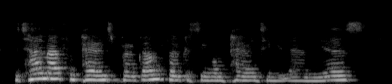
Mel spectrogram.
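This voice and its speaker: A woman speaks at a fairly quick pace in a medium pitch with ordinary pitch variation. Her voice is somewhat breathy. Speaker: community learning officer presenting an award. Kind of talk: award ceremony presentation. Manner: fast.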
